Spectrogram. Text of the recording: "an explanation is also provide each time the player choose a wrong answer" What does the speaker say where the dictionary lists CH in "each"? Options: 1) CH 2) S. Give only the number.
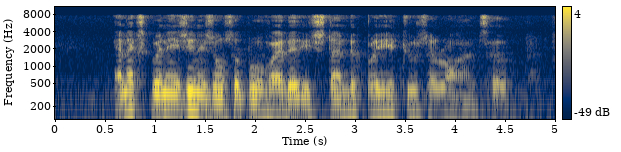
1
